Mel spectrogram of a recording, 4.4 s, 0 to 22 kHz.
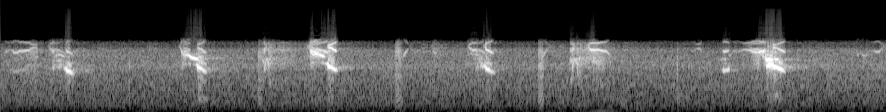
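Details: Chick of a lesser spotted eagle on its Estonian nest guarding food from an adult bird, July 2012; harsh, shrill squeals in short bursts roughly every half second, some doubled, over a steady hiss.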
